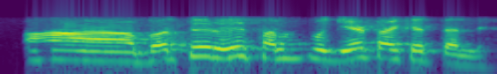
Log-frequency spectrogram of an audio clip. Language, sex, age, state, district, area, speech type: Kannada, male, 60+, Karnataka, Koppal, urban, conversation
